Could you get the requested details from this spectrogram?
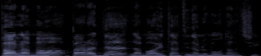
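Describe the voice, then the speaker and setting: A man in a Quebec accent speaks at a high pitch with ordinary pitch variation, and the room echo is audible. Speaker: Bible teacher. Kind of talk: Bible study teaching. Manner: casual, conversational.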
